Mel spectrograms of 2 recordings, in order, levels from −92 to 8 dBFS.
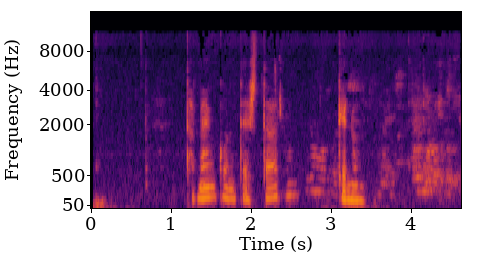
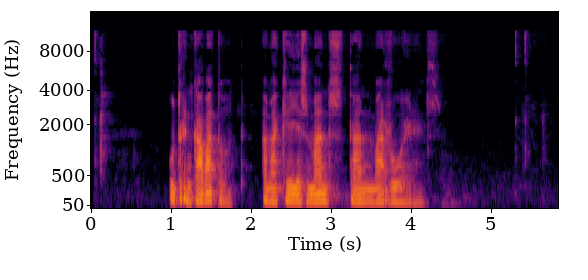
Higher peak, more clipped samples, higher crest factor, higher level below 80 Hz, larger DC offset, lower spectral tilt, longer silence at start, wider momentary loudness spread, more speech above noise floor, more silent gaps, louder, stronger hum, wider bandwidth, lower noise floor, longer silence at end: about the same, -4 dBFS vs -4 dBFS; neither; about the same, 24 dB vs 24 dB; second, -52 dBFS vs -44 dBFS; neither; about the same, -5.5 dB/octave vs -6 dB/octave; about the same, 0.05 s vs 0.1 s; about the same, 19 LU vs 21 LU; second, 31 dB vs 47 dB; neither; about the same, -27 LUFS vs -26 LUFS; neither; about the same, 11.5 kHz vs 11.5 kHz; second, -56 dBFS vs -73 dBFS; second, 0 s vs 1.55 s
